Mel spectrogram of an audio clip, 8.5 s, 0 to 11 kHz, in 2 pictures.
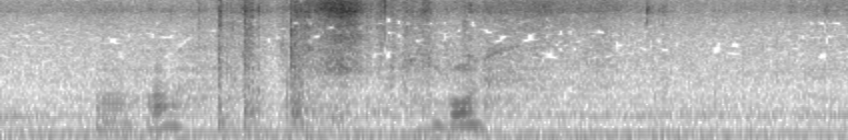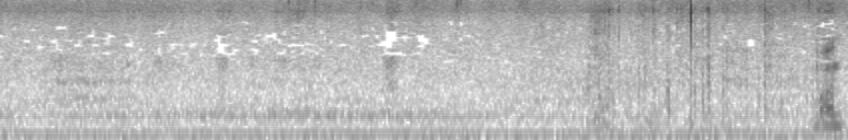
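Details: Continuous low buzzing of honey bees receiving energy cakes on a pleasant 29 January day. A few quiet spoken words come early, then the even drone carries on, ending with a louder knock.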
